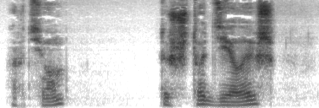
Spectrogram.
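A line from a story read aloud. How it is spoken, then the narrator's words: Shocked whisper. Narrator (Russian): потрясенно прошептала Маша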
